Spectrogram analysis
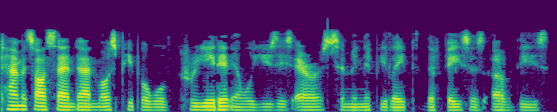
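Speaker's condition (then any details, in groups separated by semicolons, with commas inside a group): No condition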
